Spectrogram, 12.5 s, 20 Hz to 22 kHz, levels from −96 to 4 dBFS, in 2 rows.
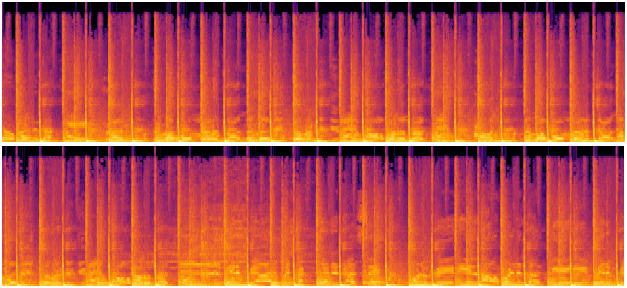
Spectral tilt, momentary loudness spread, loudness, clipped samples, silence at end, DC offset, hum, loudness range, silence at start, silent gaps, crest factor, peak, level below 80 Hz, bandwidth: -4.5 dB/octave; 2 LU; -8 LUFS; 0.3%; 0 s; 0.1%; none; 0 LU; 0 s; none; 8 dB; 0 dBFS; -14 dBFS; over 20 kHz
